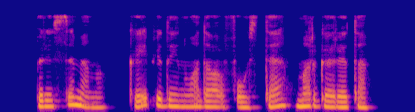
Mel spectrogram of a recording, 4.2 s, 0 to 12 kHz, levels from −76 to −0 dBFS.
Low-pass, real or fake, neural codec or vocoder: 7.2 kHz; real; none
